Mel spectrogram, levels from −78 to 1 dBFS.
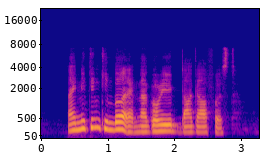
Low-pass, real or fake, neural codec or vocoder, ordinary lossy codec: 7.2 kHz; fake; codec, 24 kHz, 1 kbps, SNAC; none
